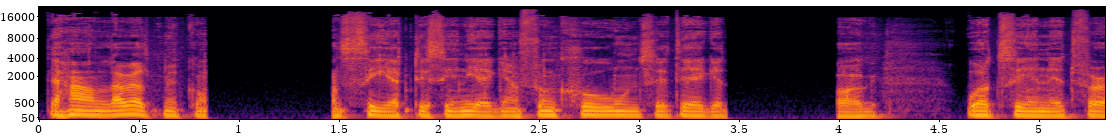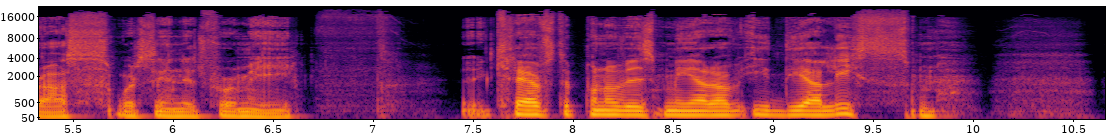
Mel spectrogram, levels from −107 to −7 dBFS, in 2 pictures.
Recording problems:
audio cutting out; at 1 s for 0.5 s and at 3.5 s for 0.5 s

